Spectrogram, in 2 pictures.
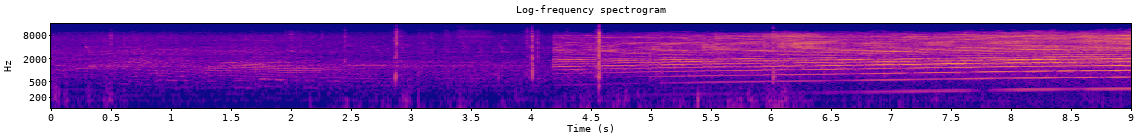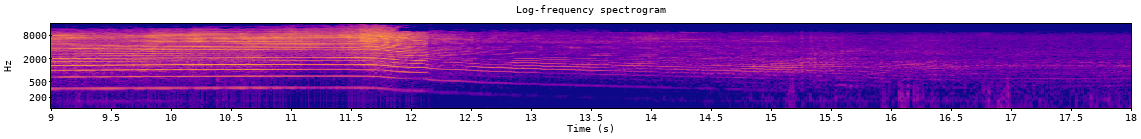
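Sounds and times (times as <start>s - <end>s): model car engine running: 4.0s - 18.0s.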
